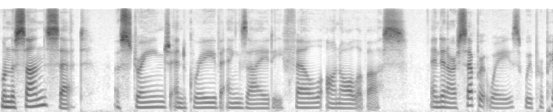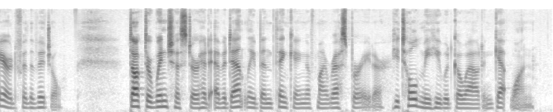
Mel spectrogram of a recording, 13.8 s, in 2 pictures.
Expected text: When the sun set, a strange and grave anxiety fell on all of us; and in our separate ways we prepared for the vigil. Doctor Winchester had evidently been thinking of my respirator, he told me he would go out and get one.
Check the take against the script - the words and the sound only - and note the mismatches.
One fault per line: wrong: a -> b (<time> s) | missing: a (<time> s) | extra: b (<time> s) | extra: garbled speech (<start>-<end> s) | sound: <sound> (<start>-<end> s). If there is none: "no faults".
no faults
